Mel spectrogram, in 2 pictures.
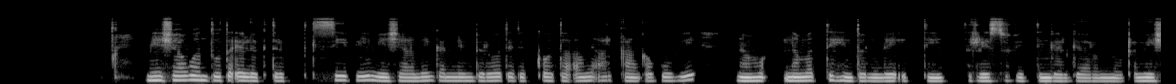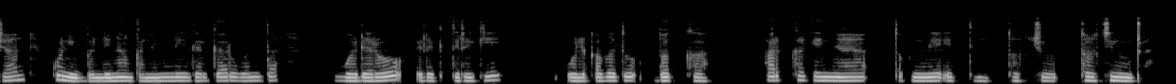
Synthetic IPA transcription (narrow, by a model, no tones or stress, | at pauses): me̞ːʃaːwɐnt̪oːt̪ɐʔɪlɛkt̪ɪɾɪsiːfɪme̞ːʃaːleːŋkɐnːe̞ːnbɪɾo̞ːt̪ɪt̪ʼɪkʼːoːt̪ɐʔɐnhɐɾkaːŋkʼɐbuːfɪ | nɐmɐt̪ːɪɦɪnt̪ɔlːe̞ːʔɪt̪ːɪsɪrːe̞ːsːʊfɪɪt̪ːɪŋɡɐɾɡaːɾɐmnuːᶑ̪ɐme̞ːʃaːŋ | kʊnɪbɐlːɪnaːŋkɐnɪnːɪɡɐɾɡaːɾʊwɐnt̪ɐ | wɐd̪ɐɾo̞ːɛlɛkt̪ɪɾɪkiː | wɐlkʼɐbɐt̪ʊbɐkʰːɐ | hɐɾkɐke̞ːɲːa | t̪ʼɔkne̞ːʔɪt̪ːɪnt̪ɔt͡ʃː | t̪ɔlsɪnuːᶑʼɐ̥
